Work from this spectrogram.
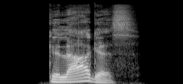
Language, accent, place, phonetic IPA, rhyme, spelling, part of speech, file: German, Germany, Berlin, [ɡəˈlaːɡəs], -aːɡəs, Gelages, noun, De-Gelages.ogg
- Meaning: genitive singular of Gelage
